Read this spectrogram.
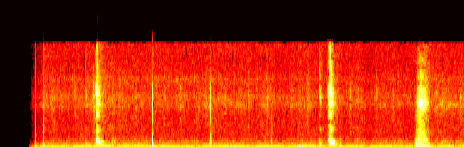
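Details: Small pet with brief hiccups in a quiet room: sharp little clicks, several with a tiny squeak on each one.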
